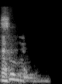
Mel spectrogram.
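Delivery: TSIM-blum for "Cymbalum", middle vowel swallowed; corrected pronunciation. Shown as a demonstration. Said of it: "I gotta say it right".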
